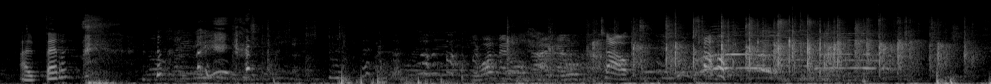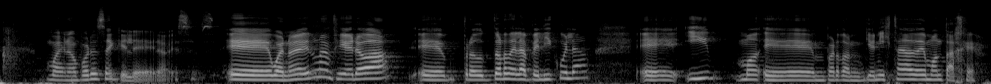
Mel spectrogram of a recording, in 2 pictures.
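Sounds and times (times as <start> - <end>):
speech: 0.2 - 0.9, 10.4 - 19.8
murmured chatter: 1.4 - 8.7
audience applause: 2.1 - 10.2
scattered laughter: 3.4 - 5.3.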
